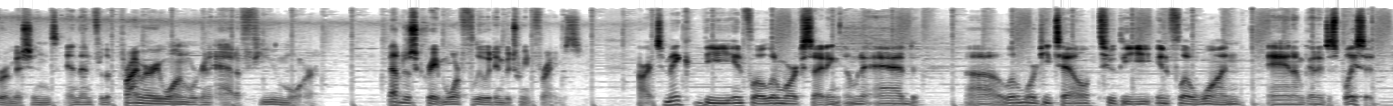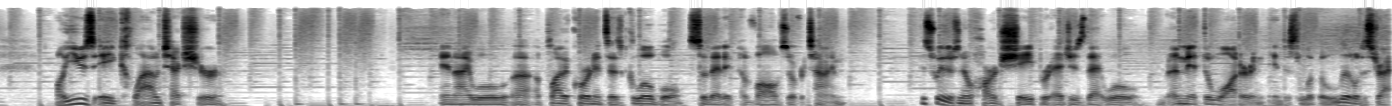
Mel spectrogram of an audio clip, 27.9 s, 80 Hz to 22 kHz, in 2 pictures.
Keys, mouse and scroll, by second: 1.1 middle click, 2.1 middle click, 3.1-4.7 middle drag, 5.2 super+s, 7.8-18.4 middle drag, 19.7-27.8 middle drag.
